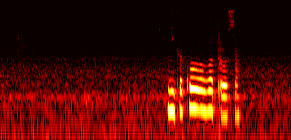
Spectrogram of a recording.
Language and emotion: Russian, neutral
